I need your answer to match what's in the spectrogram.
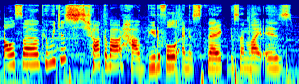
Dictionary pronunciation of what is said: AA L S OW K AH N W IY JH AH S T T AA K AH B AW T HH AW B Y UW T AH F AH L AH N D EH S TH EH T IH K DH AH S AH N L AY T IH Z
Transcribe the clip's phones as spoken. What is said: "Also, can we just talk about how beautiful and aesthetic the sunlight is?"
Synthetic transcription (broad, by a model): AA L S OW K AH N W IY JH AH S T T AA K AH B AW T HH AW B Y UW T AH F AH L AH N EH S TH EH T IH K DH AH S AH N L AY T IH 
